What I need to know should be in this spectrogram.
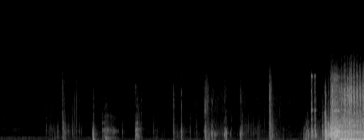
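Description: Footsteps creak and knock on wooden planks.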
